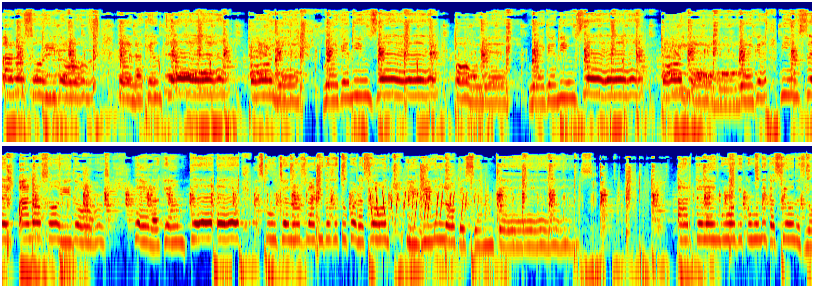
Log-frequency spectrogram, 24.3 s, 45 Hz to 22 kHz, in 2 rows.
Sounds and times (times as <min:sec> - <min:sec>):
Independent music: 0:00.0 - 0:24.3.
